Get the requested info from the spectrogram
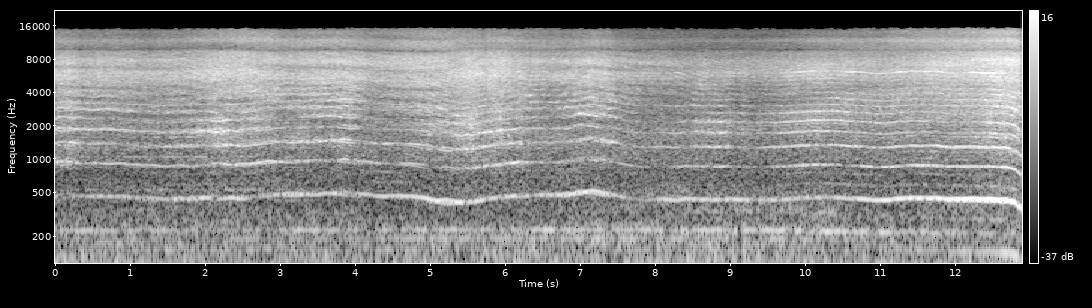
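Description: The twin electric motors and propellers of a Z-2 bicopter RC model in flight make a steady whine. The pitch dips slightly about halfway through and rises again a couple of seconds later as the throttle changes.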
